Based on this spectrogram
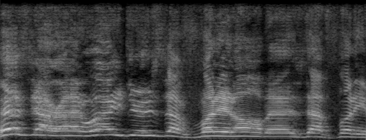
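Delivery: put-on loud, very high-pitched drunk man voice. Retelling a buddy's reaction, imitating a drunk guy. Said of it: "drunk guy voice".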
